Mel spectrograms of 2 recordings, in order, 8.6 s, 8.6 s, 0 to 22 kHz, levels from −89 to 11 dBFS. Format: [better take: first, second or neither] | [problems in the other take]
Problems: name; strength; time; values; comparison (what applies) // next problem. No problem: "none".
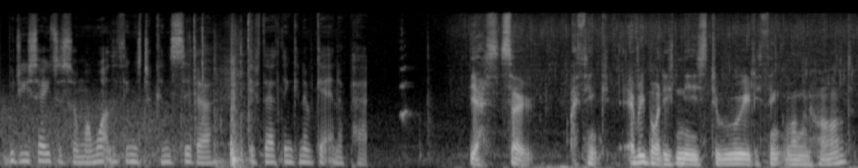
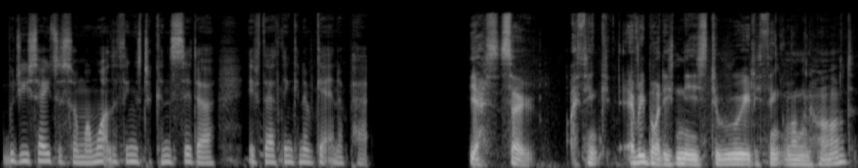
second | household noises; noticeable; throughout; 10 dB below the speech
